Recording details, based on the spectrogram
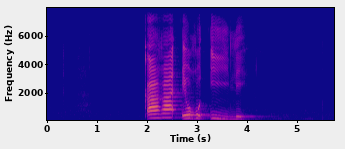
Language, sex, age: Northern Sotho, female, 23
